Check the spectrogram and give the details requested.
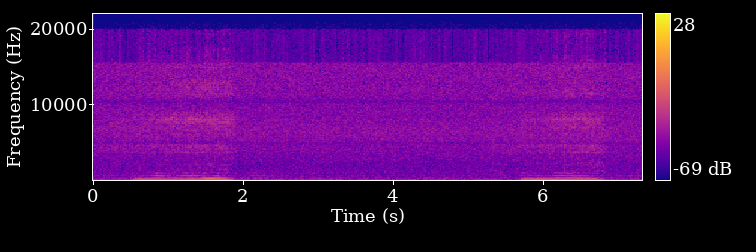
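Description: Two low, rumbling, buzzy snores about five seconds apart, each lasting just over a second, with quiet breathing between them in a still room: snoring.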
